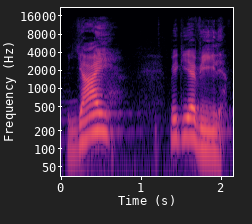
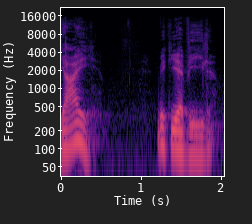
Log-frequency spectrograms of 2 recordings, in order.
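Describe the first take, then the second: First: The word jeg carries strong stress. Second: The word jeg carries no special stress.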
